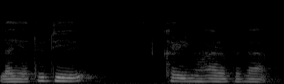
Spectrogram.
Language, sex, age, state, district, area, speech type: Manipuri, male, 18-30, Manipur, Tengnoupal, rural, spontaneous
